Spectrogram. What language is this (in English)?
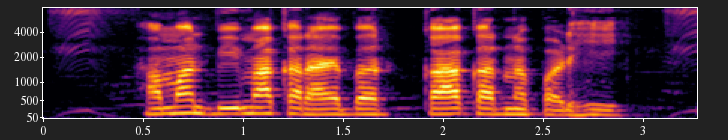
Chhattisgarhi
